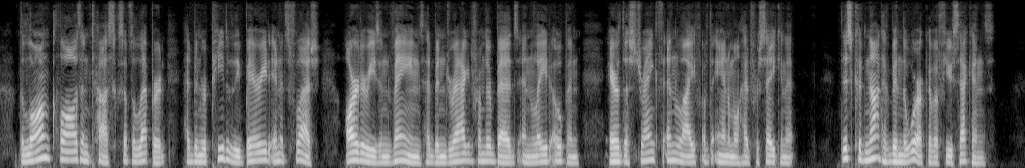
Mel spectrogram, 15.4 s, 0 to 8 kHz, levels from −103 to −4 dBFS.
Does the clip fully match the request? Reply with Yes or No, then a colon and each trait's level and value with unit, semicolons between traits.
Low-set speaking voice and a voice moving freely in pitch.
No: low, 120 Hz; average, 4.3 semitones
